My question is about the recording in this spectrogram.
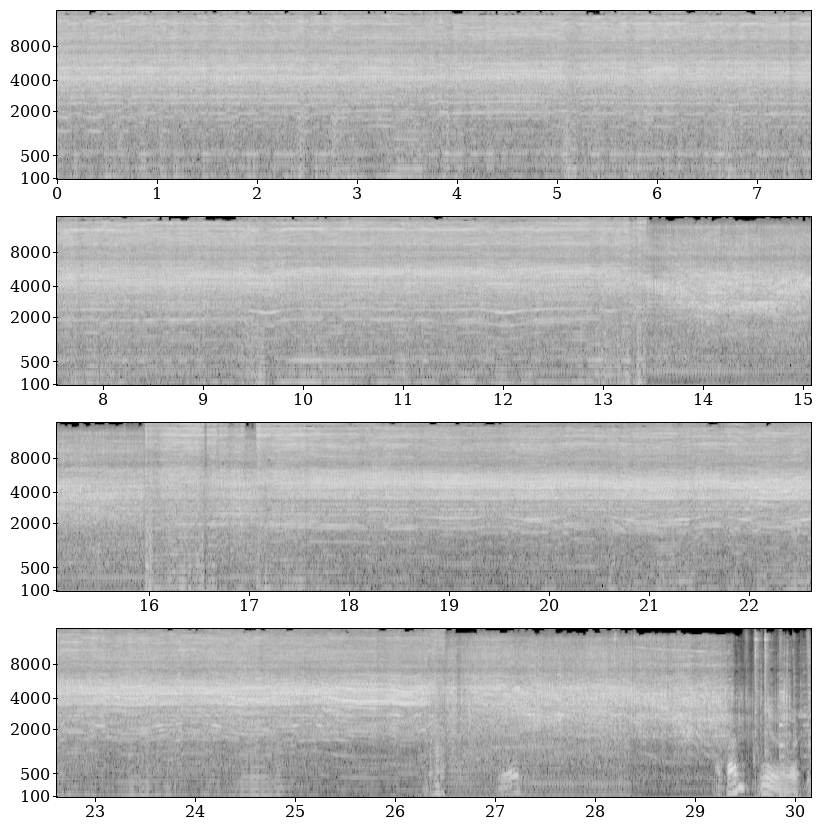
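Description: Cordless angle grinder cutting through a steel reinforcing bar set in reinforced concrete, running continuously under load. Its tone changes about halfway through, and it stops just before the end.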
